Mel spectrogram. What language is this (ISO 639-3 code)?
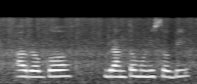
ori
